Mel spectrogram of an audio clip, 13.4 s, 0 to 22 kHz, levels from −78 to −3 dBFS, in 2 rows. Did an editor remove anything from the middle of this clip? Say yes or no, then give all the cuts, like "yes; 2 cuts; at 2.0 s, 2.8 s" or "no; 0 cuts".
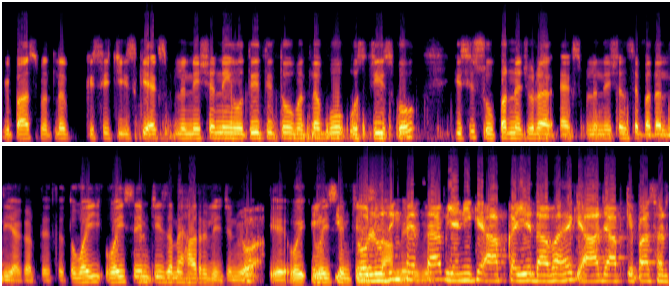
no; 0 cuts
